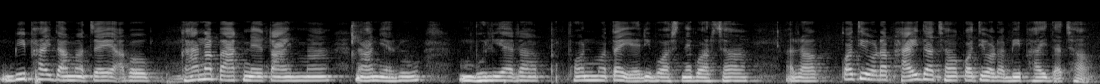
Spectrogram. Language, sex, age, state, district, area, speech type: Nepali, female, 60+, West Bengal, Jalpaiguri, urban, spontaneous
